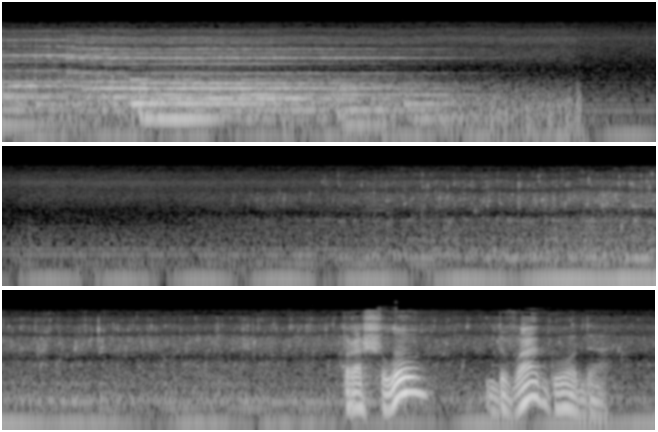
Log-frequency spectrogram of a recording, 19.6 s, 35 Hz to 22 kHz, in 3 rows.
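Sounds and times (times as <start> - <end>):
droning tonal hum: 0.0 - 19.6
sea water churning and washing: 8.8 - 19.6
speech: 16.6 - 17.4, 18.0 - 19.2.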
